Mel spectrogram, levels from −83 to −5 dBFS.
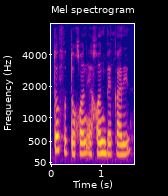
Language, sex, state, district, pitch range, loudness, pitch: Assamese, female, Assam, Kamrup Metropolitan, 225-260 Hz, -17 LUFS, 230 Hz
